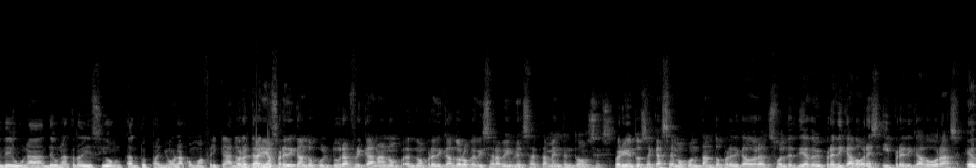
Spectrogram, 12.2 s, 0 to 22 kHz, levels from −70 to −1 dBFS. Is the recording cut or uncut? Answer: cut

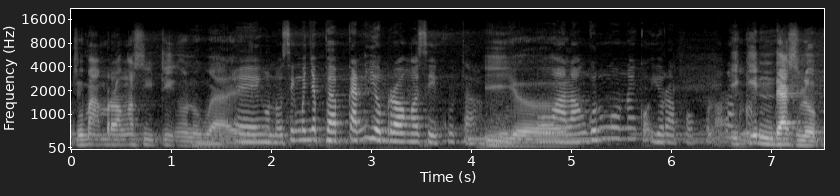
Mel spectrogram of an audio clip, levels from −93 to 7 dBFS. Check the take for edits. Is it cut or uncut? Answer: uncut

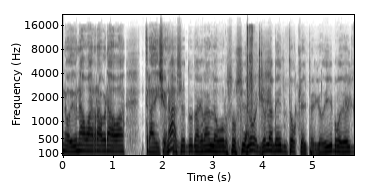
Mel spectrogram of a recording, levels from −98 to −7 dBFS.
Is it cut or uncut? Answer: cut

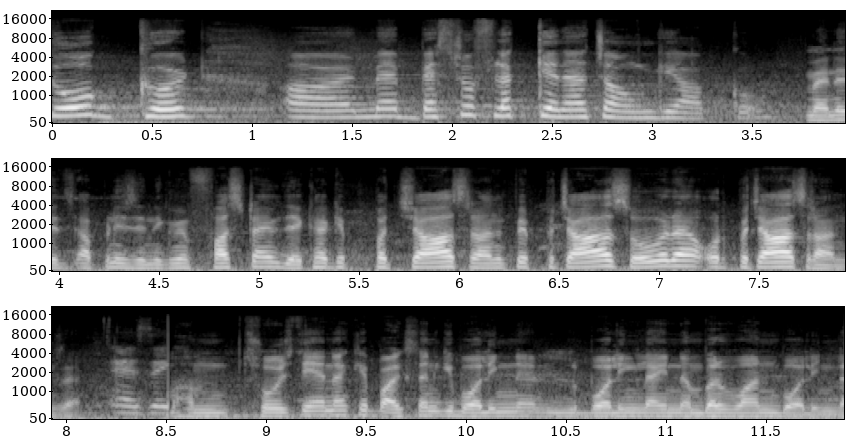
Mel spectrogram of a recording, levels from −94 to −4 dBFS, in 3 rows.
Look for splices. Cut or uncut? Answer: cut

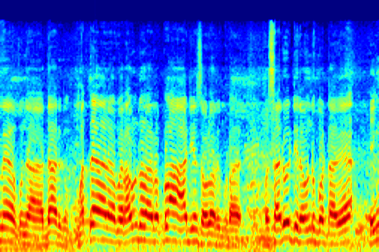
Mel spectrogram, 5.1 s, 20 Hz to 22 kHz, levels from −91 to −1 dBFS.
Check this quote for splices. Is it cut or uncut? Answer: uncut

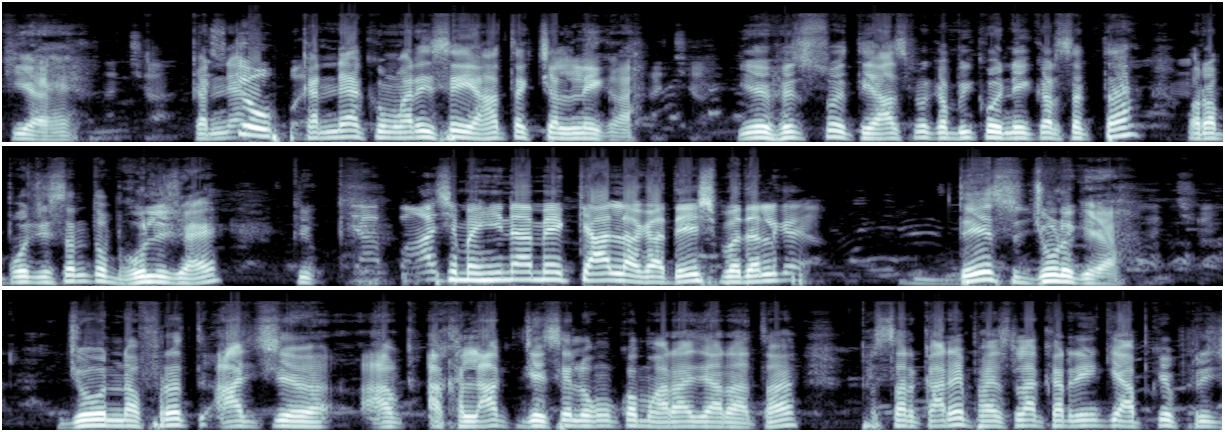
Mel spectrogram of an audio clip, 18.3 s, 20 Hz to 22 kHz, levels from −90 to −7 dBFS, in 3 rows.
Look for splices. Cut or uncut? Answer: uncut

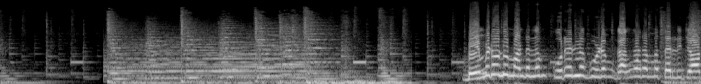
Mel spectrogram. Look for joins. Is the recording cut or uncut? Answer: uncut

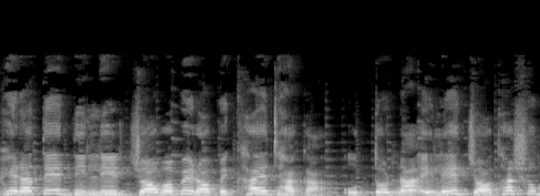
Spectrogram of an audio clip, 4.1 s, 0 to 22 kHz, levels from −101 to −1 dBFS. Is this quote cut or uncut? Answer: uncut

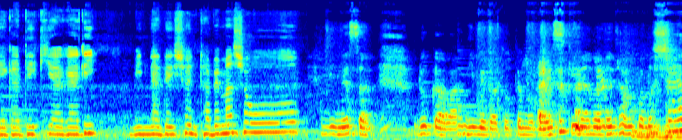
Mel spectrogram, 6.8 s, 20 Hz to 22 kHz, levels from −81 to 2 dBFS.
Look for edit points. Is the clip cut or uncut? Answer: uncut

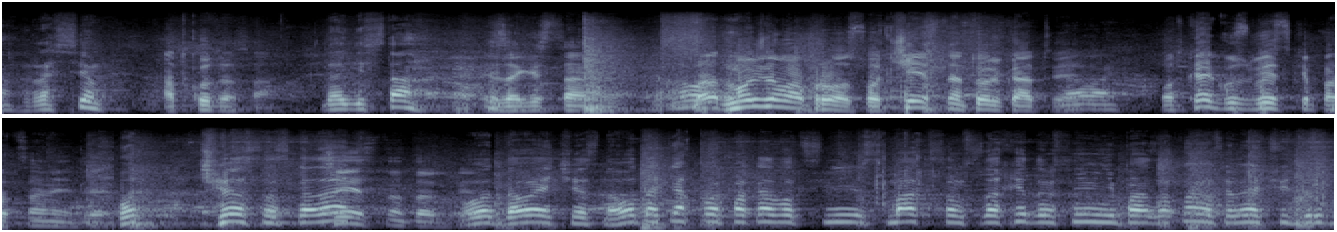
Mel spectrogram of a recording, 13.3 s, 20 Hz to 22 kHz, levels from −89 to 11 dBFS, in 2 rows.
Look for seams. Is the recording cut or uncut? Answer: cut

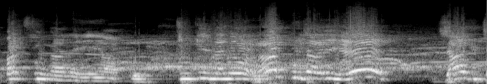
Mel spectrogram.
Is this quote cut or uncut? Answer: uncut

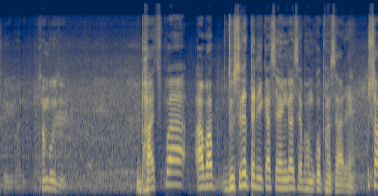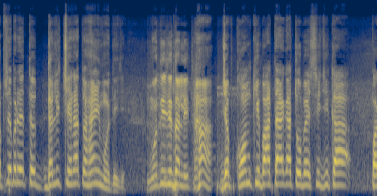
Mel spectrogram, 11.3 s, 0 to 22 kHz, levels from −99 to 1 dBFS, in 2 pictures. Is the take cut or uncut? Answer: cut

